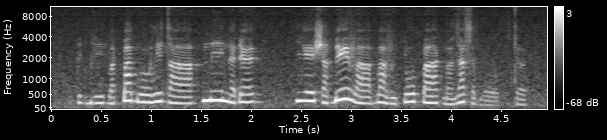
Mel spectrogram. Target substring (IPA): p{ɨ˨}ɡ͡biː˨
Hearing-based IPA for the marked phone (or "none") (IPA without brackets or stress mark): i˨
